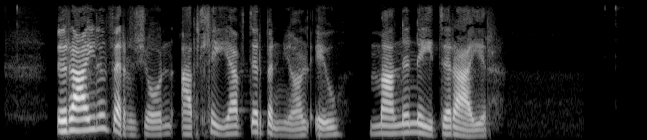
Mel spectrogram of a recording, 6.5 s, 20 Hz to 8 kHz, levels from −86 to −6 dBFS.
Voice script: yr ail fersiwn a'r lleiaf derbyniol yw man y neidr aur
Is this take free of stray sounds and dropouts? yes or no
yes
